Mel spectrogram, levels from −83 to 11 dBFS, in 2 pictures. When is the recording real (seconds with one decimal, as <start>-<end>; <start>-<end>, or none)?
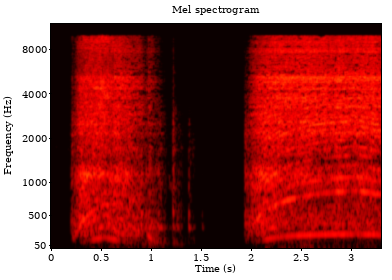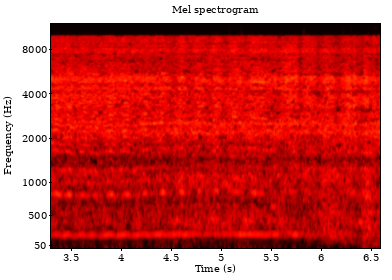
0.0-5.5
